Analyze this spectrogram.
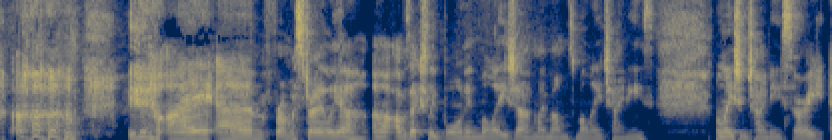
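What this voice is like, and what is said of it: Australian accent. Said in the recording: “Your accent is not from Tennessee.”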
